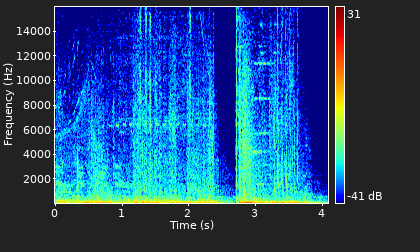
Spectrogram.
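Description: Dense, continuous gunfire in an Overwatch match with Wrecking Ball, a steady loud barrage of rapid shots with a heavier burst near the end, no voices over it.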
